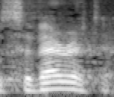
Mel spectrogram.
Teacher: he's gone from very posh and heightened rp to this trilled r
